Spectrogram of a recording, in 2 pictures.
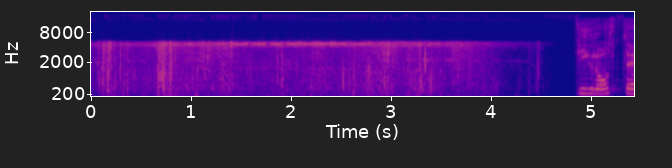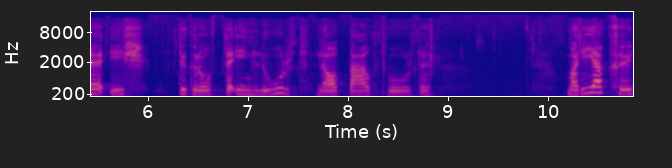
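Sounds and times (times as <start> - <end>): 
footsteps walking outdoors with soft crunching strides: 0.0 - 4.6
chirping insects or crickets: 0.0 - 8.2
speech: 4.8 - 8.9, 10.2 - 10.8.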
